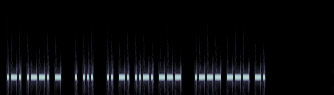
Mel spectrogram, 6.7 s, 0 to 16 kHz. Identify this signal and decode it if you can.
Morse code, heard as a keyed tone, about 30 wpm, 700 Hz. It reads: RPT ES INFO JON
